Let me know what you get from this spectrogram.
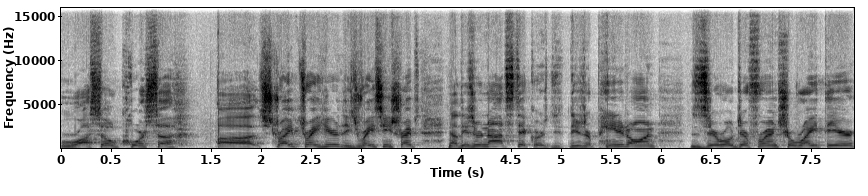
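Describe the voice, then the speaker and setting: Over music in the background, a man with a high-pitched voice talks at a moderate pace. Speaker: car salesperson. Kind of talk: product walkaround presentation. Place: shop. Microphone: lapel.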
